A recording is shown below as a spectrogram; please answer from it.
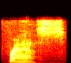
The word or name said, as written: frass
